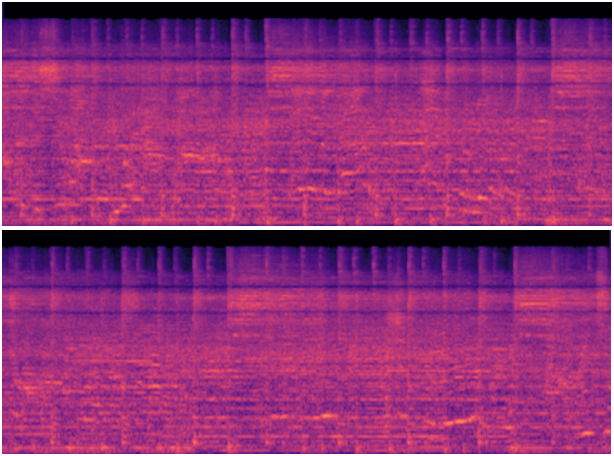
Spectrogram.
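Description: Live rock band playing on stage: electric guitar and drum kit driving a fast song, with a man singing into the microphone over them.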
